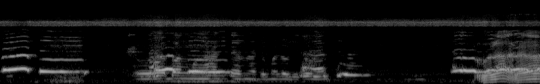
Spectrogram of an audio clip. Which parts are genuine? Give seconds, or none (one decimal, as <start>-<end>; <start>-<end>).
0.0-5.4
